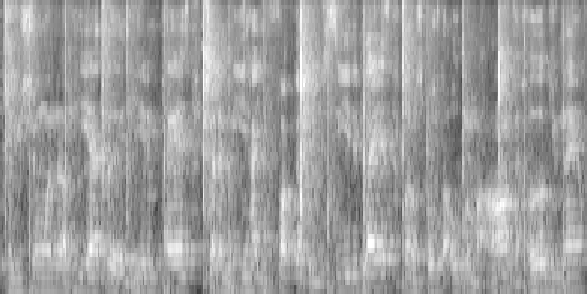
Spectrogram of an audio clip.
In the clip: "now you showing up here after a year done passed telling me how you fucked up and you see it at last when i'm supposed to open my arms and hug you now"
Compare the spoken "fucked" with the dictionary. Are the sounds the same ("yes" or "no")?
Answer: no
